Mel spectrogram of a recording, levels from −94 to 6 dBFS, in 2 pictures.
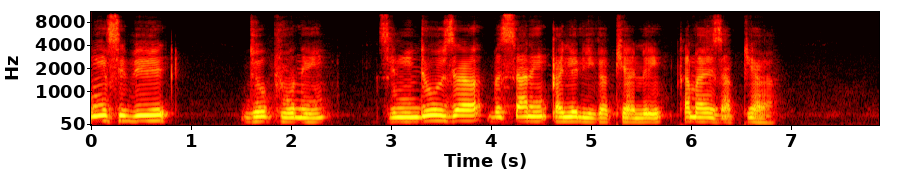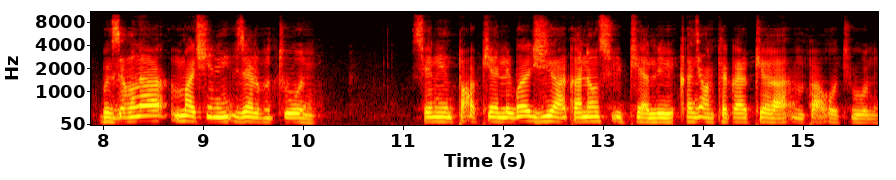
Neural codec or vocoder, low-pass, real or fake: codec, 44.1 kHz, 1.7 kbps, Pupu-Codec; 9.9 kHz; fake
